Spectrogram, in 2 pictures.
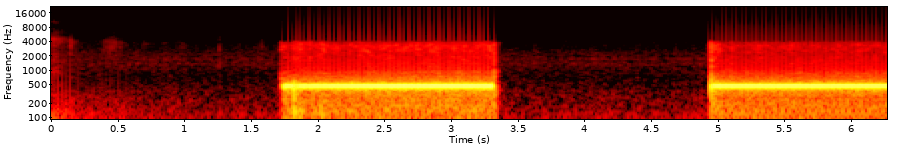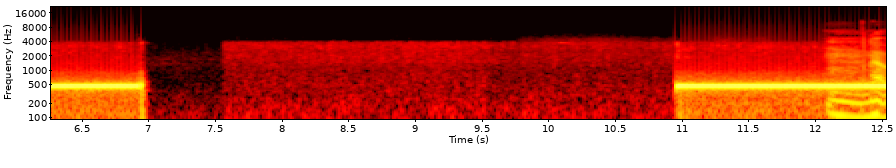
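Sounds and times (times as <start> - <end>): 
outgoing call's ringback tone: 1.7 - 3.4, 5.0 - 7.0, 11.0 - 12.5.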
